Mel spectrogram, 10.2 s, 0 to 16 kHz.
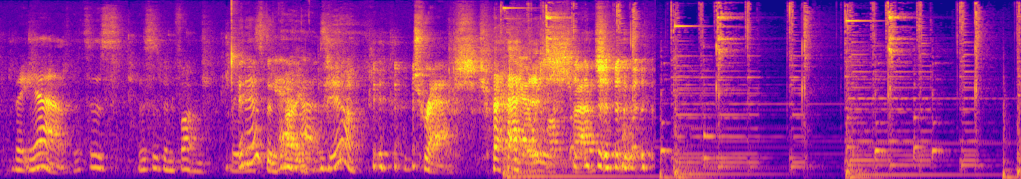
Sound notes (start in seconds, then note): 0.0 chuckles; 4.8 everyone says "Trash!" and chuckles; 5.0 background music continues; 5.1 instrumental background music begins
